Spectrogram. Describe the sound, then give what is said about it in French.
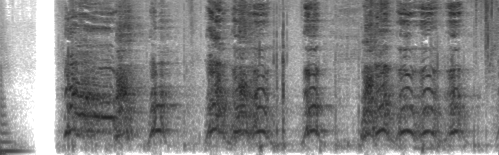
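A dog barks as it greets arriving visitors, letting out loud, sharp barks and yips in rapid repeated bursts. “c'est un chien qui nous accueille, mais c'est bien aussi.”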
